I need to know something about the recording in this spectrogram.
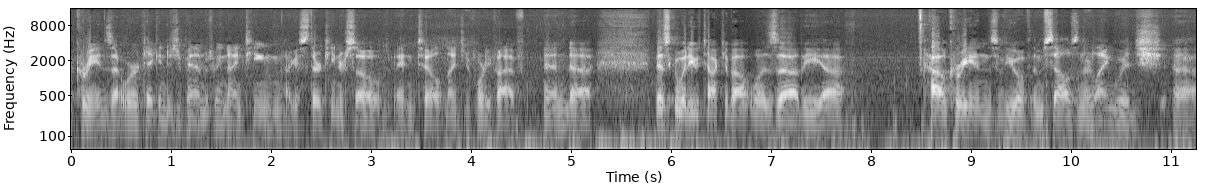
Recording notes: live from the AAS/ICAS (The Association for Asian Studies and the International Convention of Asia Scholars) Conference held in Honolulu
